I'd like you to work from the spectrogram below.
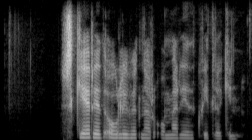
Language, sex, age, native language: Icelandic, female, 40-49, Icelandic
